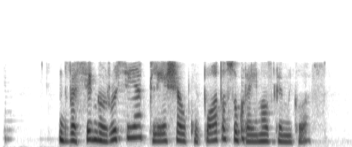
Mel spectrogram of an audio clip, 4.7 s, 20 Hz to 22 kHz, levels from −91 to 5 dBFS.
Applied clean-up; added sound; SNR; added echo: neural mask model DeepFilterNet 3.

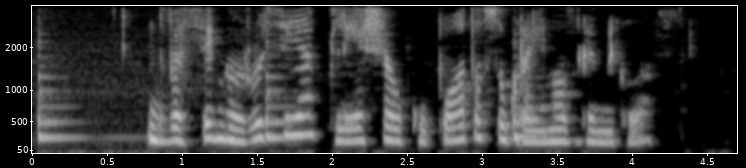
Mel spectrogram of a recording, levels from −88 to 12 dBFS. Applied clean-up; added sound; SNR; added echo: classical method Wiener filter.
